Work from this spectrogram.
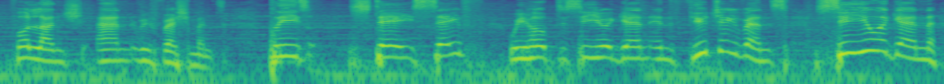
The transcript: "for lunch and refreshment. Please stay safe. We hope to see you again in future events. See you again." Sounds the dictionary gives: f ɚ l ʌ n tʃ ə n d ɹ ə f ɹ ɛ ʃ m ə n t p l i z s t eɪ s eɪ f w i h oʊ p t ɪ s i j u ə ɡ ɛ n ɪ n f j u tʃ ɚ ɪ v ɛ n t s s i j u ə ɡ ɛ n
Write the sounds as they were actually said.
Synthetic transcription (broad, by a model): f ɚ l ʌ n tʃ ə n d ɹ ə f ɹ ɛ ʃ m ə n t p l i z s t eɪ s eɪ f w i h oʊ p t ɪ s i j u ə ɡ ɛ n ɪ n f j u tʃ ɚ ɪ v ɛ n t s s i j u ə ɡ ɛ n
